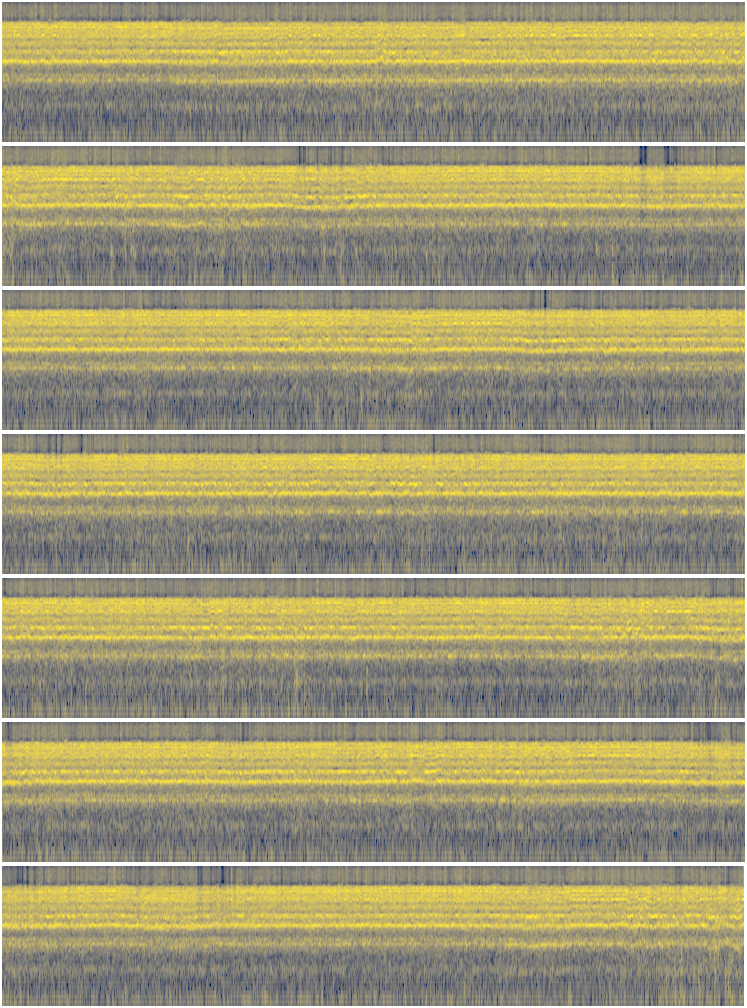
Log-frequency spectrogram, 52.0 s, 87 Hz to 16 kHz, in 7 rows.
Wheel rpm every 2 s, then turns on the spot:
240, 220, 210, 210, 220, 230, 240, 230, 230, 230, 230, 230, 230, 230, 230, 230, 230, 230, 230, 230, 230, 230, 230, 230, 230, 230.
none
